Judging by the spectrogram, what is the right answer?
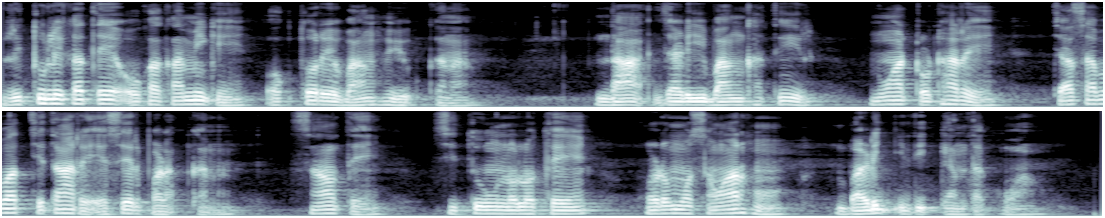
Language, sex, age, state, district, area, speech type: Santali, male, 18-30, West Bengal, Bankura, rural, spontaneous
